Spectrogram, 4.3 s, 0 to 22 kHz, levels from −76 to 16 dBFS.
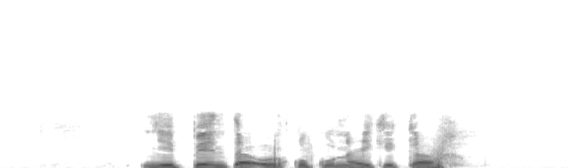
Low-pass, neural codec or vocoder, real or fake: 7.2 kHz; none; real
